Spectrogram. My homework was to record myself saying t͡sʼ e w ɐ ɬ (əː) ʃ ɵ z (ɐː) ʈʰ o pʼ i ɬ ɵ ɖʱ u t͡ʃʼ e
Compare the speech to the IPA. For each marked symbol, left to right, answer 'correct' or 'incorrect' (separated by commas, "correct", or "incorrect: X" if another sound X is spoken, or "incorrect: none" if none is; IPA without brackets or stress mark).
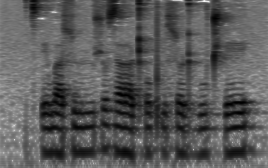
incorrect: ʉː, correct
